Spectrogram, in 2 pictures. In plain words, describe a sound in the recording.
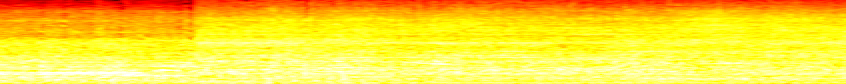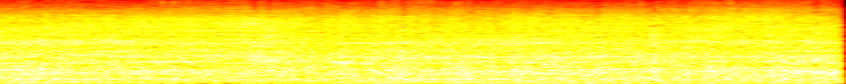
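Backpack sprayer engines roar steadily close by.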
